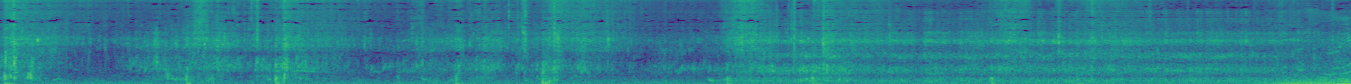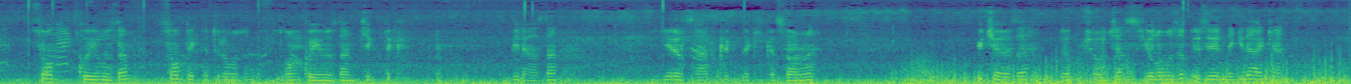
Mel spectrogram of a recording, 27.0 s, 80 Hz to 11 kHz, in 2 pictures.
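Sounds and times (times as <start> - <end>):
fish splashing at water surface: 0.0 - 9.2, 9.8 - 11.6
low steady hum: 0.0 - 27.0.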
